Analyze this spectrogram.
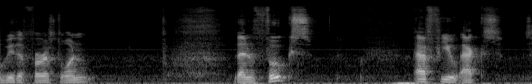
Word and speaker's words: Fux: Rameau will be the first one, then Fuchs, F-U-X is how it's spelled, and then C.P.E Bach.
